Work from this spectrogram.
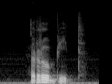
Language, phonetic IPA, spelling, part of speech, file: Polish, [ˈrubʲit], rubid, noun, Pl-rubid.ogg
